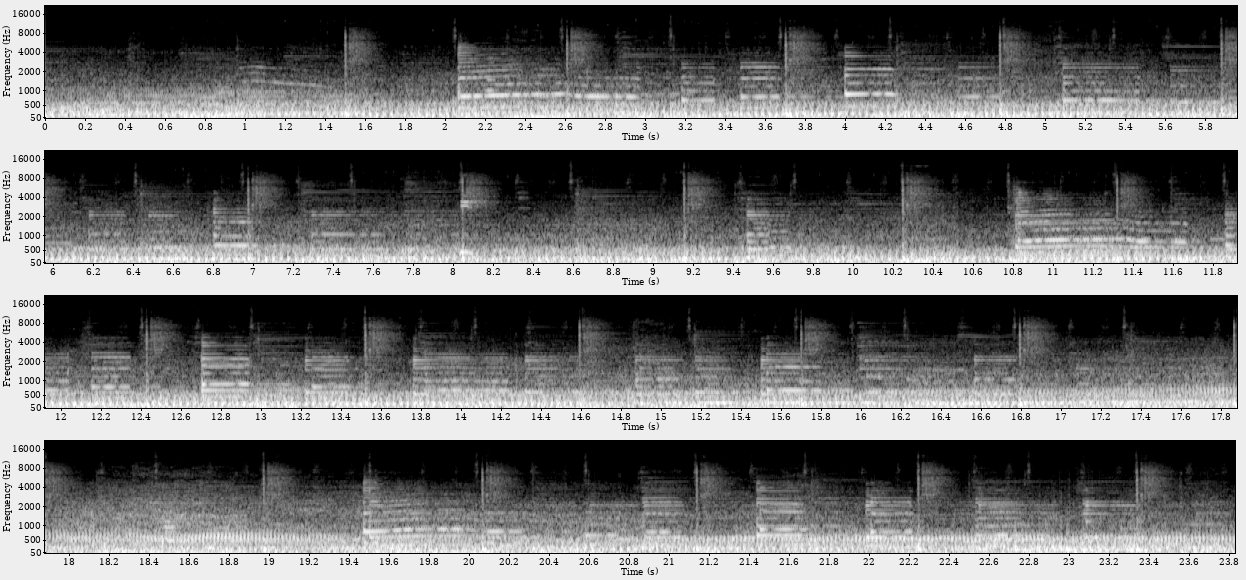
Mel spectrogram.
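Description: A touring motorcycle's exhaust on a mountain road ride, a continuous loud engine drone with steady low rumble and repeated sharp ticks and clatters, close to the microphone and filling the whole stretch without a break.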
